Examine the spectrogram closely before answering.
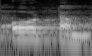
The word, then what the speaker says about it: autumn: यानी एम के बाद अगर एन आता है तो एन हमेशा साइलेंट रहेगा। जैसे ओटम, AUTUMN। अब इसको ओटम बन नहीं पढ़ेंगे, हम इसको पढ़ेंगे ओटम।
